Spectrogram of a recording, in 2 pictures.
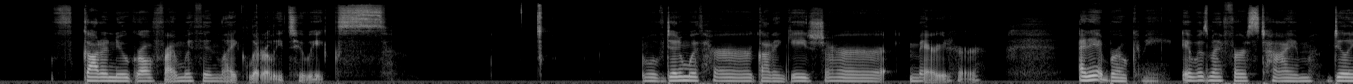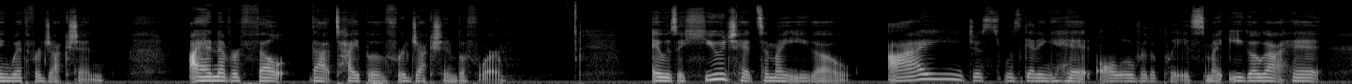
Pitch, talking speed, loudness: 155 Hz, 135 wpm, -29 LUFS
